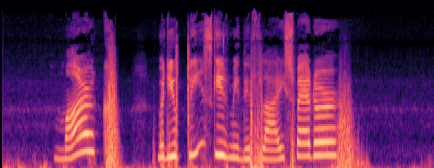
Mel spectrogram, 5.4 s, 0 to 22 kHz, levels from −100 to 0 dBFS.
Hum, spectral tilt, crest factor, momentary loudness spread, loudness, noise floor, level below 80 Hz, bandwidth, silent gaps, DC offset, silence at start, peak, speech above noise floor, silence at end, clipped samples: none; -4.5 dB/octave; 16 dB; 13 LU; -15 LUFS; -54 dBFS; -34 dBFS; 16 kHz; none; under 0.1%; 0.05 s; 0 dBFS; 40 dB; 0.85 s; under 0.1%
